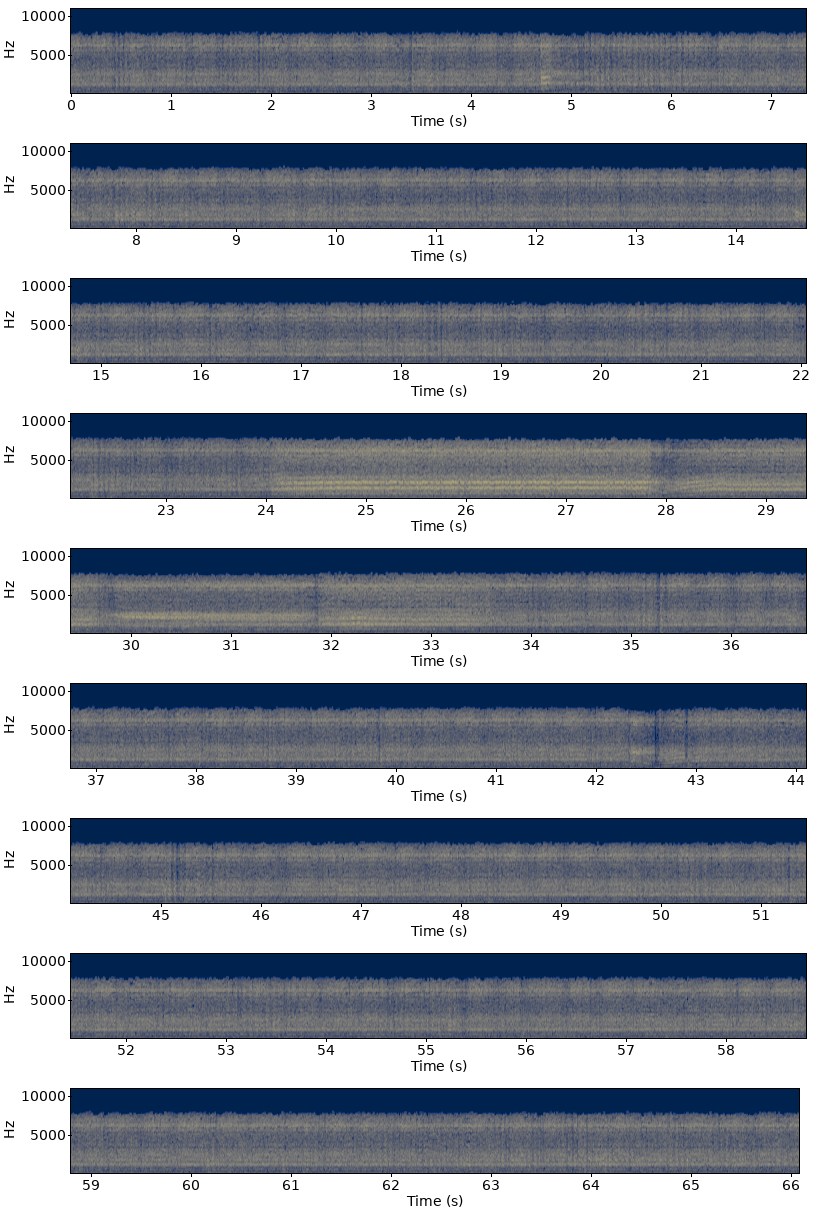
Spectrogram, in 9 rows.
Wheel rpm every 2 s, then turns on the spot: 160, 160, 170, 160, 160, 160, 160, 160, 160, 160, 160, 160, 160, 160, 150, 160, 160, 160, 160, 160, 160, 140, 160, 160, 160, 160, 160, 160, 160, 160, 160, 160, 160.
none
